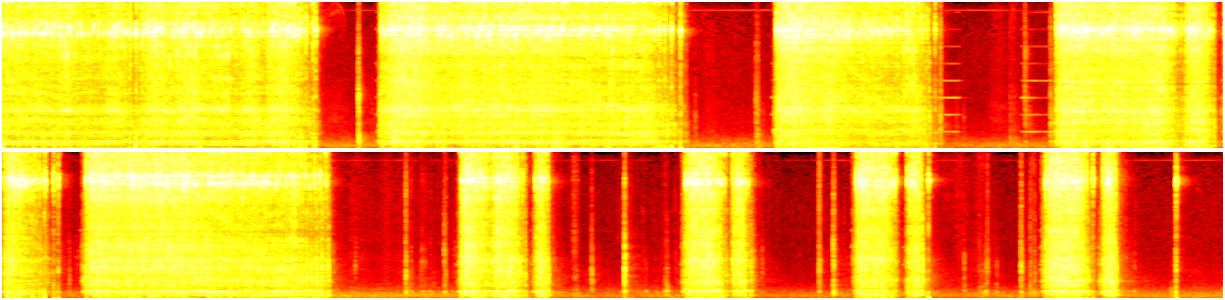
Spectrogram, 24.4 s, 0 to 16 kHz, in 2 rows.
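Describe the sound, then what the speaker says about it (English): A ratchet snugs down the valve cover bolts on a 2003-2008 Honda Pilot engine, in close, loud bursts of rapid clicking separated by short pauses as the wrench moves from bolt to bolt. "We're going to go around and snug all of our bolts down."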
